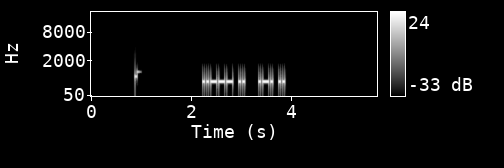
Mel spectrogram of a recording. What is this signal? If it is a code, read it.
Morse code, heard as a keyed tone, about 30 wpm, 700 Hz. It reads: 2I RI
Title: Winter Field Day Exchanges Encore 30wpm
